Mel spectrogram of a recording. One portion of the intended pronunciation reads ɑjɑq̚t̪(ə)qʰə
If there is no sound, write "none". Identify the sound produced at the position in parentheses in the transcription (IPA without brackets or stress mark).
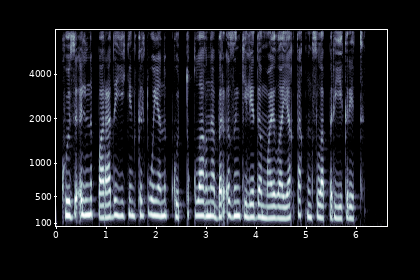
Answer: ɑ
